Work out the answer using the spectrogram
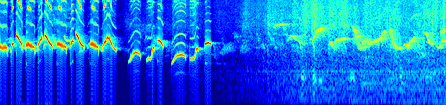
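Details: Tame caged Chinese hwamei delivers a fast series of bright, looping whistles, then shorter upward-swooping notes. Its song fades into softer, distant-sounding warbling over a background hiss.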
